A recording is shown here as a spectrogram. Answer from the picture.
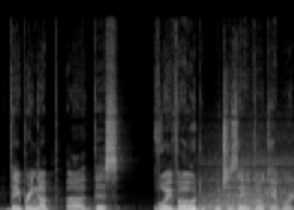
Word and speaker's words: voivode: a slovak word which i looked up how it's pronounced and it's way cooler it's watchfidel which is it's pretty cool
